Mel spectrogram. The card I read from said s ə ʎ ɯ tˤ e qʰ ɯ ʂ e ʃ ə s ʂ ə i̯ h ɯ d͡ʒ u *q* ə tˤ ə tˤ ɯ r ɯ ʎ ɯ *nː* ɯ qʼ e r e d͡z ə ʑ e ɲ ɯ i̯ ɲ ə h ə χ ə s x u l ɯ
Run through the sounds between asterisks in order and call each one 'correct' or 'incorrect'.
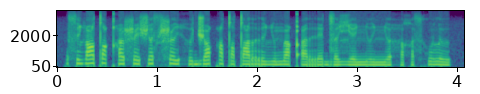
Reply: correct, incorrect: m

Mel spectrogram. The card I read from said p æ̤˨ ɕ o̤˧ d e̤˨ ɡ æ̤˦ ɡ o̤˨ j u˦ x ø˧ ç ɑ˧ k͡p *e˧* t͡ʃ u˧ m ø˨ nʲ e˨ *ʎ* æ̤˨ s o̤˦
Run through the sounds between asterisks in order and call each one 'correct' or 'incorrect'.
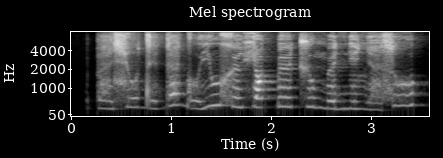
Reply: incorrect: ø˧, correct

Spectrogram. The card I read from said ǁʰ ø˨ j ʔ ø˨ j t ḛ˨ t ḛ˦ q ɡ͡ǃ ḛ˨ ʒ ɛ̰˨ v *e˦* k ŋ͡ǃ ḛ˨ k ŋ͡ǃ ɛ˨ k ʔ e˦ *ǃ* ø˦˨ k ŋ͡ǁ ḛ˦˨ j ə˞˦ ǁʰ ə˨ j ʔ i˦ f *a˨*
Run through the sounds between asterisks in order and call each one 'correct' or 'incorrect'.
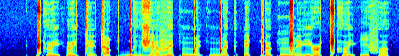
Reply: correct, correct, incorrect: ə˨

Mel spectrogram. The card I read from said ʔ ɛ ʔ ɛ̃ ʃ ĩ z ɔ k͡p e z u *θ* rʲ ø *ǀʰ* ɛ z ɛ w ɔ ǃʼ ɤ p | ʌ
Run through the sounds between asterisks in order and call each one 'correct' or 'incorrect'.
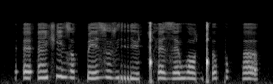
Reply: incorrect: z, incorrect: ǃʰ

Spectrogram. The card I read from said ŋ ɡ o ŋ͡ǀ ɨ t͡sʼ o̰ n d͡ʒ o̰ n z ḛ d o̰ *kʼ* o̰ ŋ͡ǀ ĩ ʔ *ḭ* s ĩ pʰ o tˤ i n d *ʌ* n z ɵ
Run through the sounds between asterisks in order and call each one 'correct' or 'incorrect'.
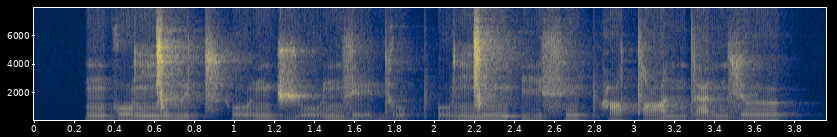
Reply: incorrect: pʼ, incorrect: i, incorrect: a

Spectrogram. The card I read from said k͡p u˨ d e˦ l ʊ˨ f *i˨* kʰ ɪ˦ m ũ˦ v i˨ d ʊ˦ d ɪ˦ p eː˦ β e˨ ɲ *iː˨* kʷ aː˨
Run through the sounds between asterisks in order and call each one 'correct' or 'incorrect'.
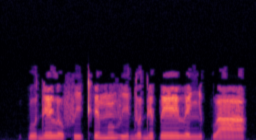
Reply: correct, incorrect: i˨

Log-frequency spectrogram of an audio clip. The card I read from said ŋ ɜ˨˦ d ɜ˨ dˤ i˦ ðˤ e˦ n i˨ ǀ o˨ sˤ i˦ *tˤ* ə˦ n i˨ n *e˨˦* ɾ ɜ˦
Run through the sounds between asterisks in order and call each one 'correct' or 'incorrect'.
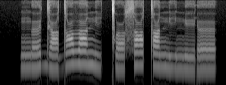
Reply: correct, incorrect: e˨

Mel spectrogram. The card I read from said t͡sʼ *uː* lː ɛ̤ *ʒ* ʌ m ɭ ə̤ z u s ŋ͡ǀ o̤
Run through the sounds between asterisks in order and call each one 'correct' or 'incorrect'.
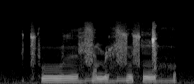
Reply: correct, incorrect: z

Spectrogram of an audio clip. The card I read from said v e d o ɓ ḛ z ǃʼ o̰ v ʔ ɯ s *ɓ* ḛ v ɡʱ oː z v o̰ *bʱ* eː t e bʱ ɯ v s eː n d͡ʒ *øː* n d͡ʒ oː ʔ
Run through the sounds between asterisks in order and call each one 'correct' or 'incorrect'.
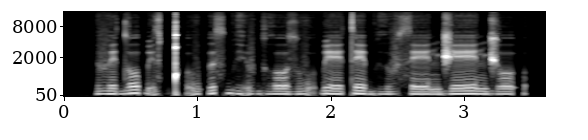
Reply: incorrect: bʱ, incorrect: ɓ, incorrect: eː

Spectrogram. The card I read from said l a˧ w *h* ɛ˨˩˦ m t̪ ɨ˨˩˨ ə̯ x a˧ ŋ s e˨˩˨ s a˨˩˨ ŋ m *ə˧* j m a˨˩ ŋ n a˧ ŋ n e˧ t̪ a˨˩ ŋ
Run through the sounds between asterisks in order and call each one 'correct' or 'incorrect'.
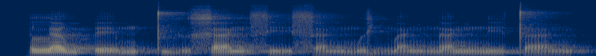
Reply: incorrect: ʔ, incorrect: ə˨˩˨

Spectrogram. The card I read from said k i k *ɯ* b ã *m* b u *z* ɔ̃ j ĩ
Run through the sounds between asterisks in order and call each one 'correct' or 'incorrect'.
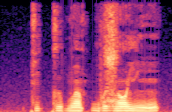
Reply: correct, incorrect: p, correct

